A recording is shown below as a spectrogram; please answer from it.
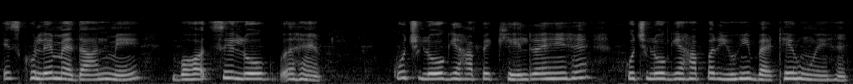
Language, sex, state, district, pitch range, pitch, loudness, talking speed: Hindi, female, Uttar Pradesh, Varanasi, 235-270 Hz, 255 Hz, -30 LUFS, 170 wpm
